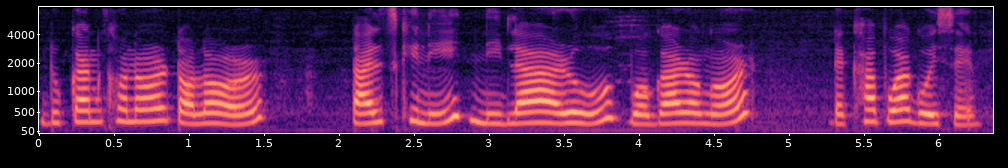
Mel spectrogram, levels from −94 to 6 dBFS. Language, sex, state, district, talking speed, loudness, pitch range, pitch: Assamese, female, Assam, Sonitpur, 95 wpm, -15 LUFS, 235-280 Hz, 245 Hz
